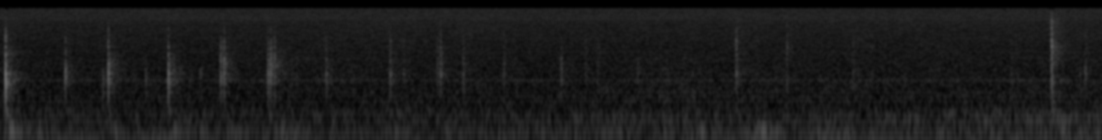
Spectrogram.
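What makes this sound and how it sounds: Long acrylic nails tap and scratch across the glossy printed front cover of a closed, solid hardcover photo book with board covers. About ten quiet, sharp, bright clicks land at an irregular pace, each dying away almost at once. Between them is a low background rumble and a faint steady tone.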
